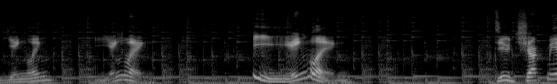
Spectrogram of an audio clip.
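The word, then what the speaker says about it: Yuengling: Yungling is pronounced yingling.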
